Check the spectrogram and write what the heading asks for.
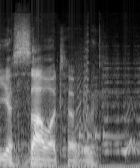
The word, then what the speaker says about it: JazawaToad: Also, And- you may want to call me JazawaToad, since that's what he calls me. Yeah, I pronounce my J's as Y.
